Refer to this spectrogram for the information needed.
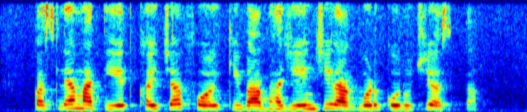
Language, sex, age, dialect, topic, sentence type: Marathi, female, 18-24, Southern Konkan, agriculture, question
